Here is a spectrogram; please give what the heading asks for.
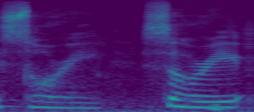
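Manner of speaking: softly repeated "sorry"; small, quiet repeated sorry; mouthed apology. Acted. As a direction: practise it under your breath.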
